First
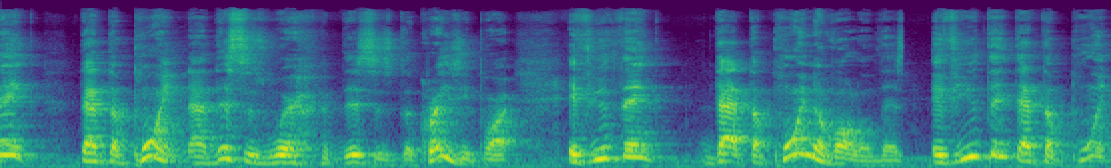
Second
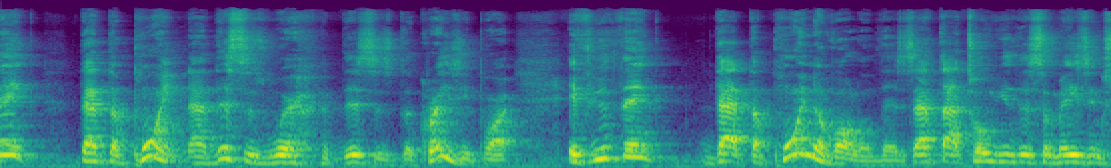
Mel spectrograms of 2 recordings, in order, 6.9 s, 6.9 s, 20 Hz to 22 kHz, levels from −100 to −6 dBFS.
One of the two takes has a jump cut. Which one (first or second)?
first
